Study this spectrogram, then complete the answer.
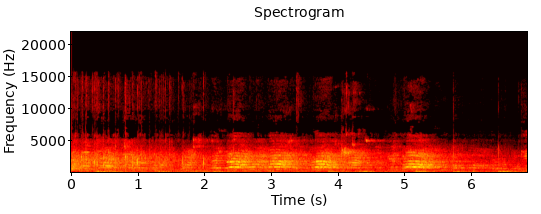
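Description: A basketball thumps as it is dribbled.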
